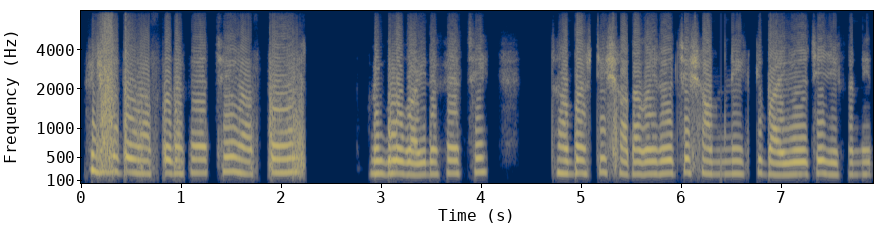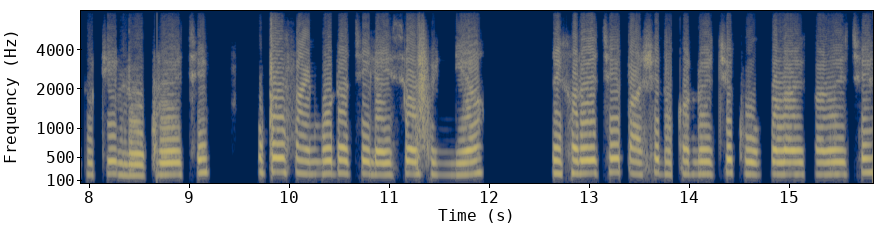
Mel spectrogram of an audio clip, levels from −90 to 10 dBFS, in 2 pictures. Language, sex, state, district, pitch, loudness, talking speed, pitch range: Bengali, female, West Bengal, Kolkata, 215 Hz, -17 LUFS, 145 wpm, 205-230 Hz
